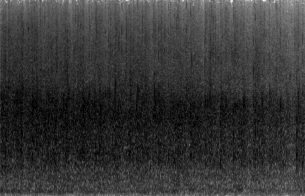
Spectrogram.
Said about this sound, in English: If you prayed that, go ahead and clap. Go ahead and clap.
